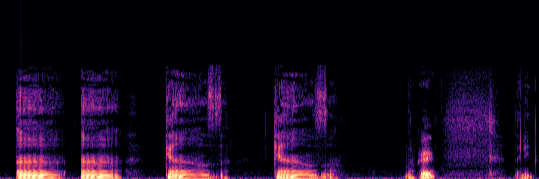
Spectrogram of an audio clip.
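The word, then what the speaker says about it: onze: 10, okay, then 11, 11, okay, so O plus N give you the sound on, 11, 11, okay, final E doesn't exist phonetically, 11, okay, 12, 12.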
